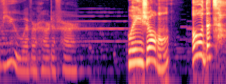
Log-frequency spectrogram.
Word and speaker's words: Guizhong: Guizhong?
